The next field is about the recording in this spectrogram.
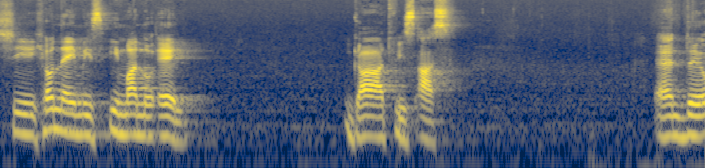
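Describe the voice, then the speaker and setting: A man preaching in careful but halting English, his showing in his phrasing. He often restarts words and reaches for the right expression. His voice sits a touch higher than most men's. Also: darkish tone. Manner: halting non-native English with many restarts. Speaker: ministry worker. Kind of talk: sermon.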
